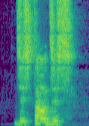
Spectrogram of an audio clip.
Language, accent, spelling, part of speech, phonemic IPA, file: French, Canada, distendisse, verb, /dis.tɑ̃.dis/, LL-Q150 (fra)-distendisse.wav
- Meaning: first-person singular imperfect subjunctive of distendre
